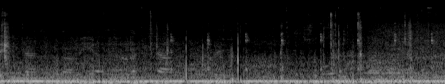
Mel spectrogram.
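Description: Steady low engine drone and road noise heard from inside a moving car's cabin.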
